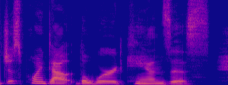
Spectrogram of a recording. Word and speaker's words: Kansas: We also have I wanted to just point out the word Kansas. So that first S in Kansas is a Z sound, not an S sound, but the second S is an S sound.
